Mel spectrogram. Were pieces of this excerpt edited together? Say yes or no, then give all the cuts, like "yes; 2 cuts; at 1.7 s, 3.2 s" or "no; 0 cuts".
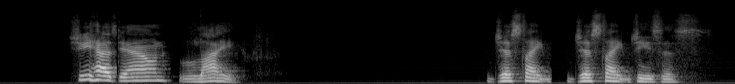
yes; 3 cuts; at 1.2 s, 1.7 s, 5.5 s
